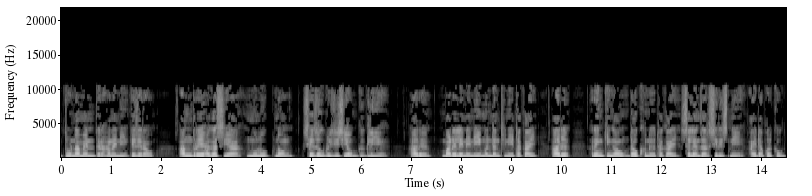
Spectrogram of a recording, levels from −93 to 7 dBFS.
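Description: Throughout the speech, MP3 compression likely ran short of bits, which fits an encoder at around 40 kbps. It cut everything above 10.5 kHz and dropped weak frequency lines frame by frame, leaving the voice dull, watery and swirly, with smeared consonant attacks and metallic, chirpy s sounds.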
